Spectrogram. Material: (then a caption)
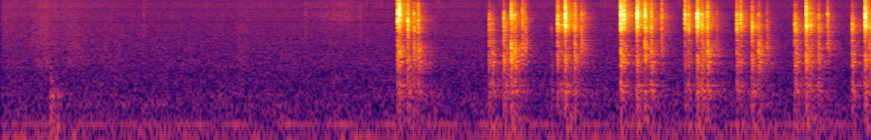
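Glazed ceramic. Long painted nails tap and drum across the inner rim and bowl of an empty white glazed ceramic washbasin, solid and built in. After about four seconds of near silence, irregular clusters of sharp, bright clicking taps begin, each dying away almost instantly with little low-end body.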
